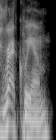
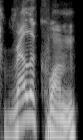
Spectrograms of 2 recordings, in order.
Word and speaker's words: Reliquum: Because John says Requiem. And that's not Requiem that is being spelled. It's Reliquum. Reliquum. There's 2 U's.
